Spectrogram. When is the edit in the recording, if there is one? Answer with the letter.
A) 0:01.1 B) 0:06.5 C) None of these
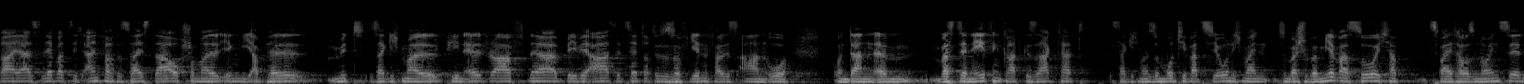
B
